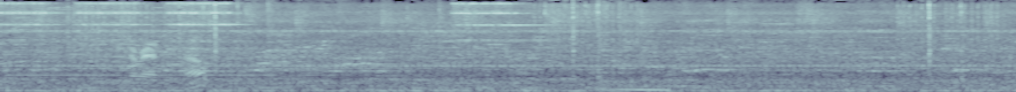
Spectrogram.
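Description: Video slot machine spinning its reels, with electronic chimes and steady tones, over the constant din of a busy casino floor.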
